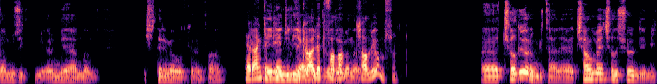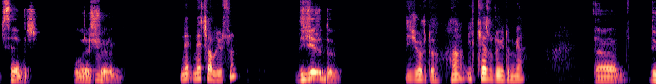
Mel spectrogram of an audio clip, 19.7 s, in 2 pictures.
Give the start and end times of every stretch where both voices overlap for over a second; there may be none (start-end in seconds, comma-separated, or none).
3.9-5.4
